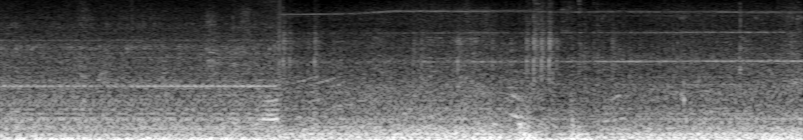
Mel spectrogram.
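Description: Shuttle bus running, heard from inside the passenger cabin: a steady low rumble of engine and road, with a faint high whine that shifts to a higher pitch about two seconds in.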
